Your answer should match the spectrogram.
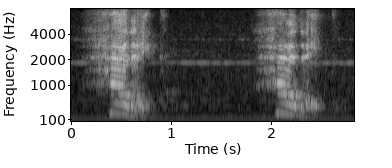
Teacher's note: the stress on the first syllable of the word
